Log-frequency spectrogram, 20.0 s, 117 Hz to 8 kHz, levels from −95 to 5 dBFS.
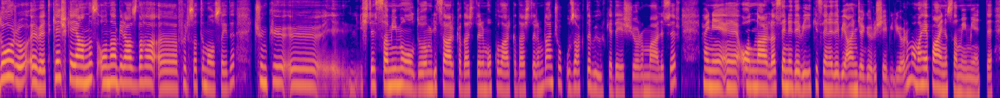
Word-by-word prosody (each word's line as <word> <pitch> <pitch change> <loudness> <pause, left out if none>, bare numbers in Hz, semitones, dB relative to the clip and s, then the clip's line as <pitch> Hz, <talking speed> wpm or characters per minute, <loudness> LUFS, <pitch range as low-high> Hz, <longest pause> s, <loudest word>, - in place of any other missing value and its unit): Doğru, 265 -3 +3
evet. 195 -4 0
Keşke 280 -1 +5
yalnız 240 +1 +6
ona 230 +1 0
biraz 225 -2 +2
daha, 230 -1 0
ııı, 185 0 -4
fırsatım 205 0 +3
olsaydı. 180 +5 +4 0.4
Çünkü, 230 -1 -3
ııı, 205 - -7
iii, 400 - -13
işte, 205 0 +2
samimi 205 +1 +5
olduğum 180 -2 -4
lise 190 +2 0
arkadaşlarım, 175 -1 -3
okul 180 +1 -10
arkadaşlarımdan 170 +5 -5
çok 215 -1 -9
uzakta 185 +1 -1
bir 175 - -10
ülkede 155 0 -9
yaşıyorum, 150 0 -5
maalesef. 150 - -3 0.5
Hani, 190 -2 +1
ııı, 185 -1 0
onlarla 190 -3 +1
senede 190 -3 +2
1-2, 175 +4 -6
senede 170 -2 -1
1 165 - -2
anca 170 -2 -1
görüşebiliyorum 145 - -5
ama 210 -4 -1
hep 215 -1 +2
aynı 180 -4 +2
samimiyette. 145 -2 -3
185 Hz, 115 wpm, -25 LUFS, 170-215 Hz, 0.5 s, yalnız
